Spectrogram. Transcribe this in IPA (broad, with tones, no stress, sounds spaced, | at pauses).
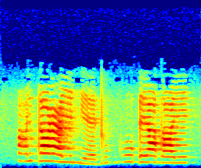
ɑ̤˥ lʲ d ɑ˥ ʕ eː˦ mʲ ɛː˨ d u˥ ʔ ɡʱ o˥ ʔ ɛː˥ dˤ eː˥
